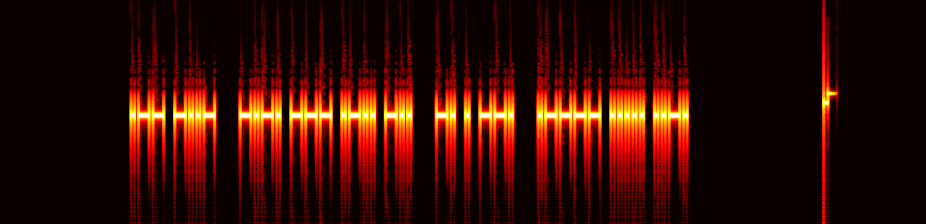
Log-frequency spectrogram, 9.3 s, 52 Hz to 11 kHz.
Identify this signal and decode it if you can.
Morse code, heard as a keyed tone, about 33 wpm, 700 Hz. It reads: WX COLD NEG 15F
